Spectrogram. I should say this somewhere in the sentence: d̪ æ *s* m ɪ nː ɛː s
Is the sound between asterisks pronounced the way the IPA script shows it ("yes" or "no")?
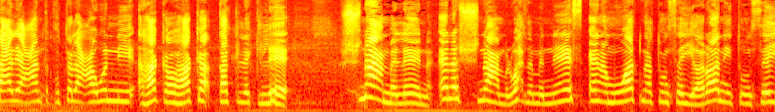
no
